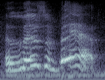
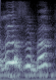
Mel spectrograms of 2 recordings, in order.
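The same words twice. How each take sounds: First: The last syllable has a long vowel. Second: The last syllable has a short vowel. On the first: The speaker calls it right. "he had a long mark across the B-E-T-H. That made it Elizabeth" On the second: The speaker calls it wrong. "Not Elizabeth"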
